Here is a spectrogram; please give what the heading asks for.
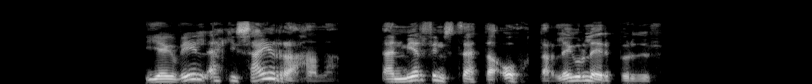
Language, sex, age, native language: Icelandic, male, 40-49, Icelandic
